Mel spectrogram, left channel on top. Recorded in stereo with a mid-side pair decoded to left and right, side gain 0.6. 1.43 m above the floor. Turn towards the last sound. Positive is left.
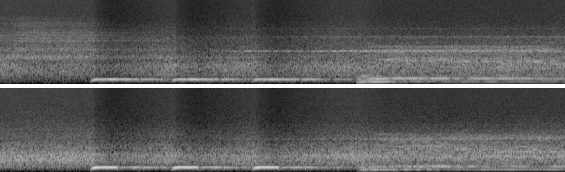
turn(degrees=55)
